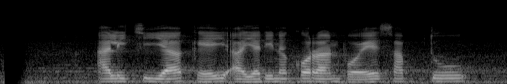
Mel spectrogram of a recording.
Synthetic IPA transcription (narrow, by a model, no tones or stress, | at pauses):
ʔalit͡ʃiakɛja̰jadinəkoɾanpoesap̚t̪u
